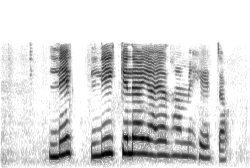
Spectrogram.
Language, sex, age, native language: Icelandic, female, 8, Icelandic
